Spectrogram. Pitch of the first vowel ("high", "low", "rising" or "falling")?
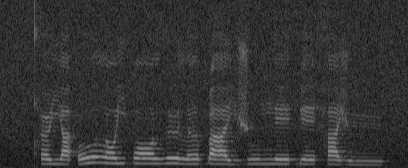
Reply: low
